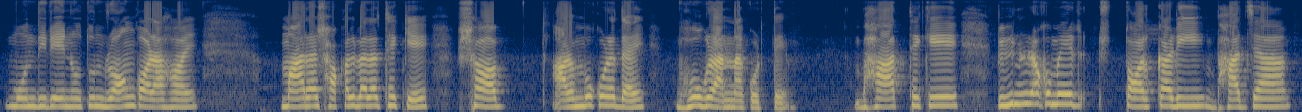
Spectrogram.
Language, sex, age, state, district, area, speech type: Bengali, female, 45-60, West Bengal, Paschim Bardhaman, rural, spontaneous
